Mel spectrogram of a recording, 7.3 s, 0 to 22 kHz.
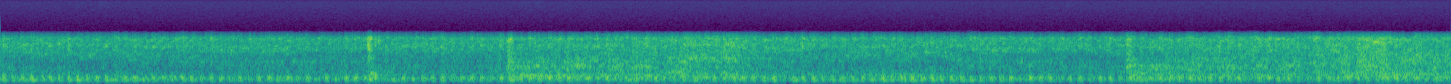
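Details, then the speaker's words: Engine at 1,863 hours, parked outside, possibly wet; uneven cranking with a few weak catches that never pick up into a run, fuel not getting up to it; fuel starvation. "no fuel's not getting up to it"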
